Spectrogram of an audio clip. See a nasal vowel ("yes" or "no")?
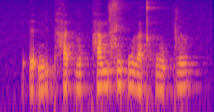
no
